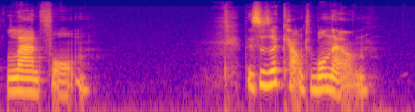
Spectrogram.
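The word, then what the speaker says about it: landform: I didn't say say land form when we say it naturally we almost don't pronounce the d we say land form this is a countable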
